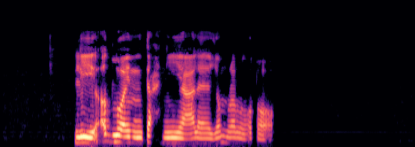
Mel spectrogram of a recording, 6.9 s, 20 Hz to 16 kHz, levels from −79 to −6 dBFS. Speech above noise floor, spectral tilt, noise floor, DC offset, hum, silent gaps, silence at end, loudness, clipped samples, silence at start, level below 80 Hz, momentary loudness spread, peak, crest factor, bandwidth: 62 dB; -5 dB/octave; -77 dBFS; under 0.1%; none; none; 2.4 s; -16 LUFS; under 0.1%; 1.25 s; -60 dBFS; 14 LU; -2 dBFS; 18 dB; 7.2 kHz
